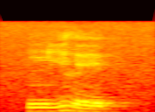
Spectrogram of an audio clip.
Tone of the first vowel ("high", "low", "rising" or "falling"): rising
